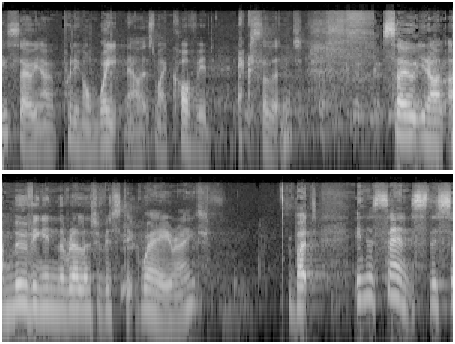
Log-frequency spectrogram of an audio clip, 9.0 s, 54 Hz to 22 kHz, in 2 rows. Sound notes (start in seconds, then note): 2.2 audience laughs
